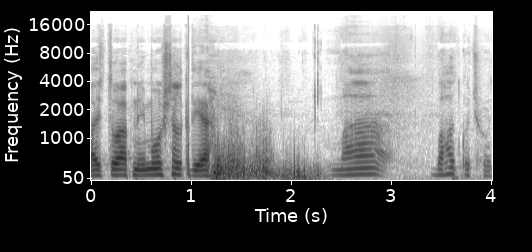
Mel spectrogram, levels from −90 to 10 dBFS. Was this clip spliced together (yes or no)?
yes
